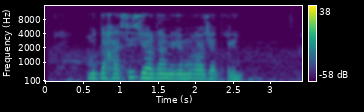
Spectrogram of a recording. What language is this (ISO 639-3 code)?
uzb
